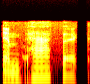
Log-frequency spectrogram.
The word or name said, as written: empathic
